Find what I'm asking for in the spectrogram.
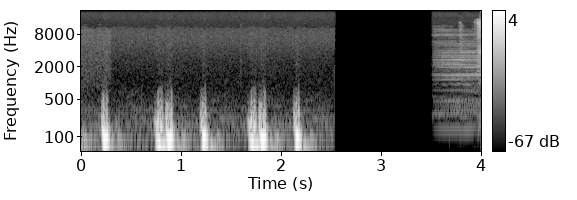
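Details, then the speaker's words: Fourth heart sound (S4) heard just before the first heart sound: low, dull heart sounds at about 65 a minute, with a soft extra sound preceding S1. "escucha bien fíjate como el cuarto ruido está ocurriendo delante del primer ruido"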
